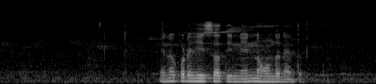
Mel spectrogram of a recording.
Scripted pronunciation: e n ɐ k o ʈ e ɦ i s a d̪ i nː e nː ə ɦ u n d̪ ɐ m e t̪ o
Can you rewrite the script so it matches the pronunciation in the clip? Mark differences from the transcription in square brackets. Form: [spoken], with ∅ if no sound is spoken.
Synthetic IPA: e n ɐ k o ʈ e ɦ i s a [t̪] i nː e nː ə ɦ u n d̪ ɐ [n] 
